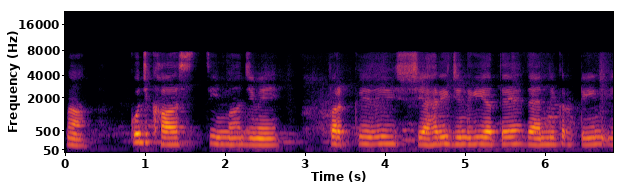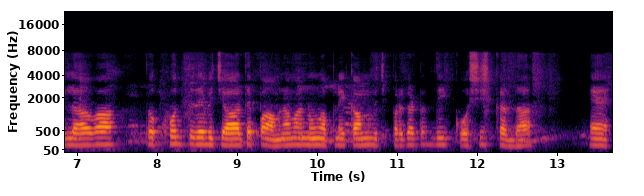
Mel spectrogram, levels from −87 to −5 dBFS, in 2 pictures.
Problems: continuous background conversations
